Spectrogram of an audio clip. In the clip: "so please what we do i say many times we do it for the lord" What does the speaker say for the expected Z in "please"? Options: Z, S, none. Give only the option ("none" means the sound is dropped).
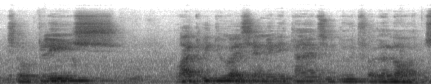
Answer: S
